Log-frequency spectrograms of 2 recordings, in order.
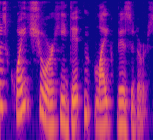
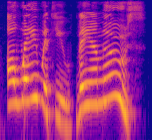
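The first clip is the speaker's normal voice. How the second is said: higher, much louder shout; loud shooing; 7 semitones higher, 12 dB louder than usual. Acted. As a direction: chase the mouse off. Bear shooing the mouse.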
